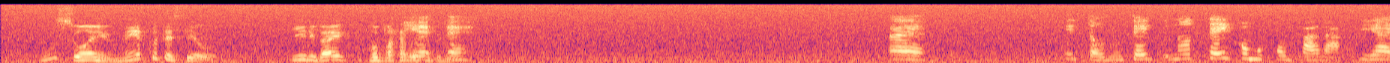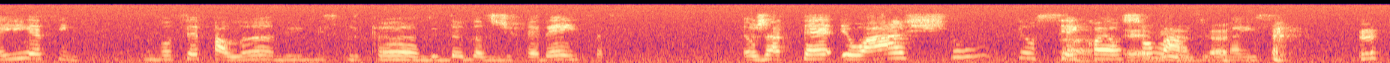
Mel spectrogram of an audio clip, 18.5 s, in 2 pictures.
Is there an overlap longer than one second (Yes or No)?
Yes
